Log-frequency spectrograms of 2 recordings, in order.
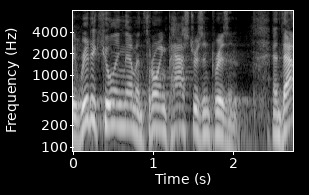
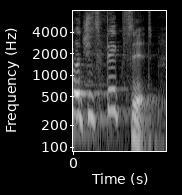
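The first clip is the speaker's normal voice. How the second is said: gentle coaxing; 8 semitones higher, 7 dB quieter, slower than usual. Retold or imitated. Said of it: "gentle urging".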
